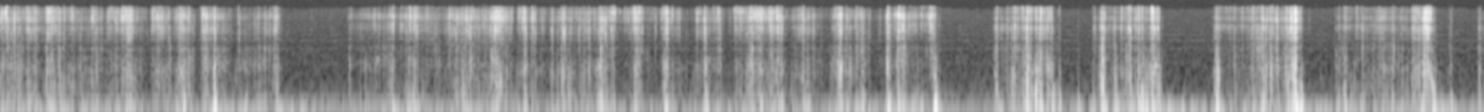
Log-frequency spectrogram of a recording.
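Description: A paintbrush brushes the grille of a white microphone wrapped in clear cling film, producing close, crackly, crinkling rustles with a bright papery edge. The strokes come in dense bursts separated by brief pauses.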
